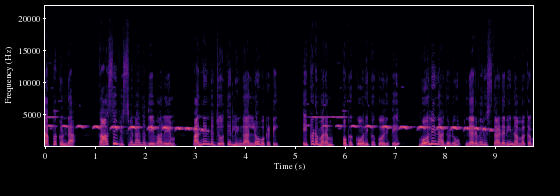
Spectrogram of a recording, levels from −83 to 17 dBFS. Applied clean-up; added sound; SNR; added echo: neural mask model RNNoise.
